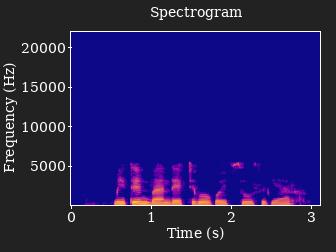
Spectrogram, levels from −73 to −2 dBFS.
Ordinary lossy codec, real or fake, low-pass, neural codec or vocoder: MP3, 32 kbps; real; 5.4 kHz; none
